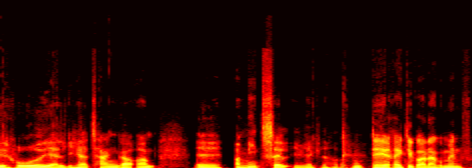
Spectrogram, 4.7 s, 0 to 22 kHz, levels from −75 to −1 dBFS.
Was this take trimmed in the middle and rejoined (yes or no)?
yes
